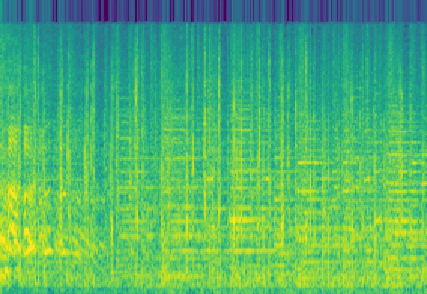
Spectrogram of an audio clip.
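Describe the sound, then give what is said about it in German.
Two horses carry their riders out of a fortress, hooves clip-clopping in a steady, rapid stream of beats throughout. “erhielt zwei neue Pferde und ritt mit seinem Herzbruder freudevoll zur Festung hinaus.”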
